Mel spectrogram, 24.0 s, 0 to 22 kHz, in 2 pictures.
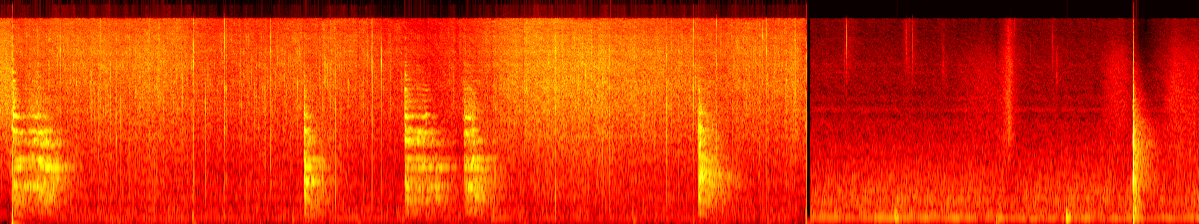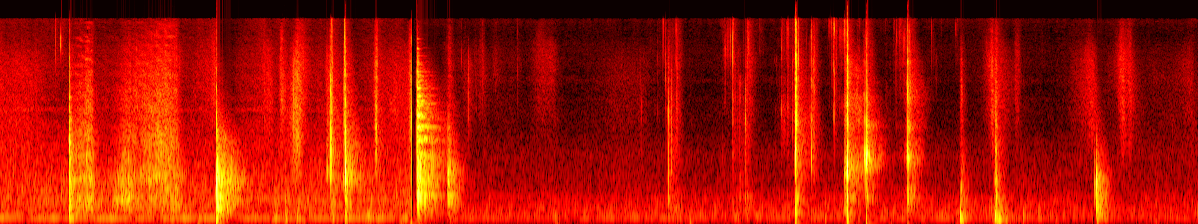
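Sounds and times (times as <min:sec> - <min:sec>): utensils and dishes clattering: 0:00.0 - 0:00.8, 0:03.0 - 0:03.4, 0:04.0 - 0:05.1
knife chopping on cutting board: 0:12.7 - 0:16.6.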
